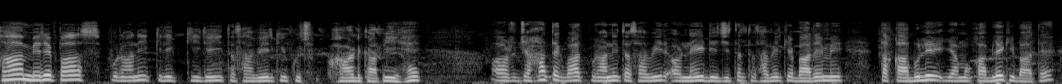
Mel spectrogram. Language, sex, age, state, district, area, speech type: Urdu, male, 30-45, Uttar Pradesh, Azamgarh, rural, spontaneous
